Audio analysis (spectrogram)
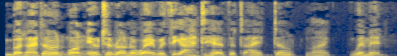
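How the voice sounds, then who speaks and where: A man's voice: fairly high pitch, animated, brisk, no echo, muffled recording, pitched above the performer's own voice. A man voicing an awkward, self-important male barrister, fussy and bumbling. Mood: earnest. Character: awkward, pompous middle-aged male barrister.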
